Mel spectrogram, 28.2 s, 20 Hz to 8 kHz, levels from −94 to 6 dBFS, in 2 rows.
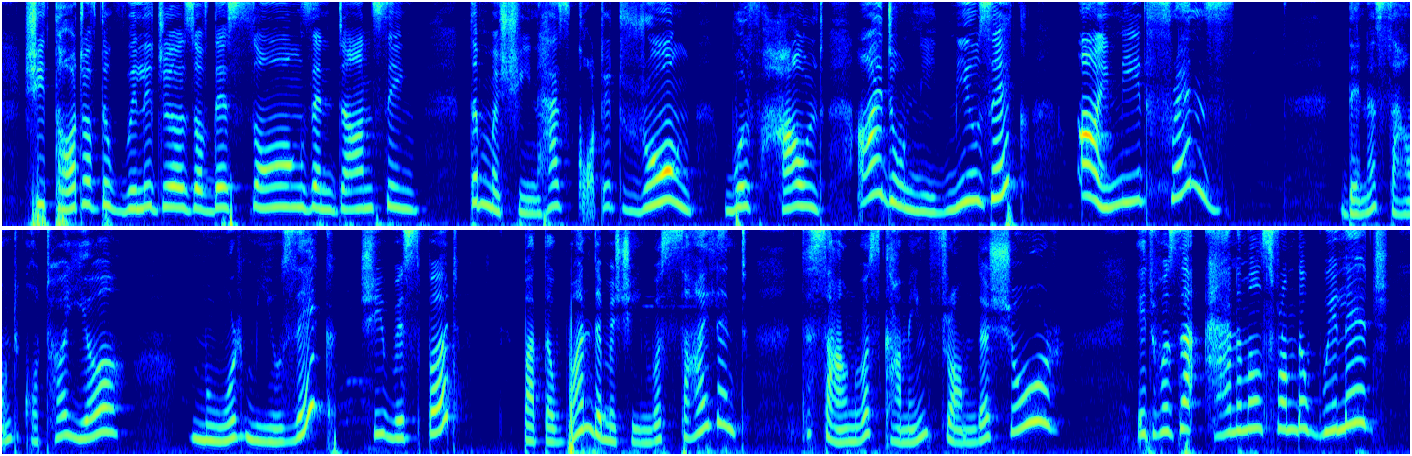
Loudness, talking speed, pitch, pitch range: -40 LUFS, 115 wpm, 275 Hz, 235-325 Hz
